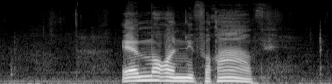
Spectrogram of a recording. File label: emohoni nifahaf, good evening, Tobian; Variant spelling emoh nifahafi; Tobian Lexicon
